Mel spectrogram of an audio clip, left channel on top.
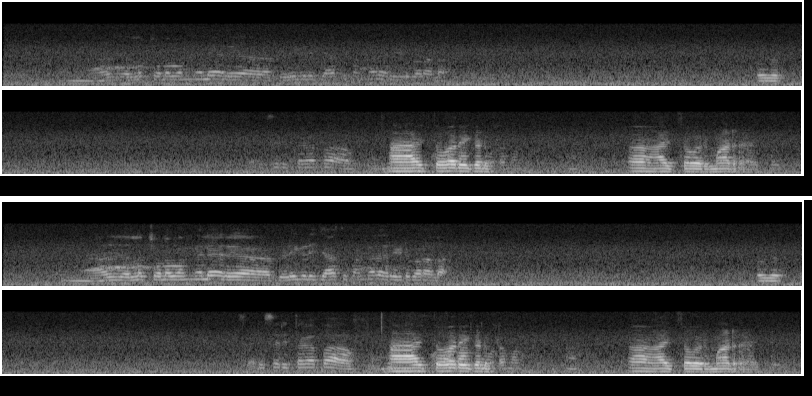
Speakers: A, on the right; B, in the centre.
A: ಹ್ಮ್ ಅದೆಲ್ಲ ಚಲೋ ಬಂದ್ಮೇಲೆ ಬೆಳೆಗಿಳೆ ಜಾಸ್ತಿ ಬಂದ್ಮೇಲೆ ರೇಟ್ ಬರಲ್ಲ.
B: ಹೌದು.
A: ಸರಿ ಸರಿ ತಗಪ್ಪಾ.
B: ಹಾ ಆಯ್ತು ತಗೋರಿ
A: ಊಟ ಮಾಡ್ತೀನಿ
B: ಈ ಕಡೆ
A: ಊಟ ಮಾಡು ಹಾ
B: ಹ ಆಯ್ತು ತೊಗರಿ ಮಾಡ್ರಿ ಆಯ್ತು.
